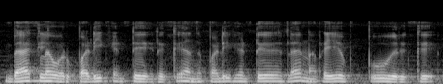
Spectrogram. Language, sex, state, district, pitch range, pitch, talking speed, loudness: Tamil, male, Tamil Nadu, Kanyakumari, 130-145 Hz, 140 Hz, 120 wpm, -16 LUFS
